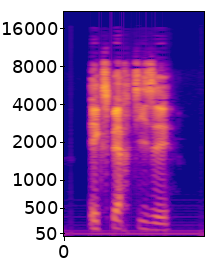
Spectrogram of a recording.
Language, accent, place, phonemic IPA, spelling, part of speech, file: French, France, Lyon, /ɛk.spɛʁ.ti.ze/, expertiser, verb, LL-Q150 (fra)-expertiser.wav
- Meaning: to appraise, value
